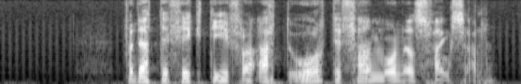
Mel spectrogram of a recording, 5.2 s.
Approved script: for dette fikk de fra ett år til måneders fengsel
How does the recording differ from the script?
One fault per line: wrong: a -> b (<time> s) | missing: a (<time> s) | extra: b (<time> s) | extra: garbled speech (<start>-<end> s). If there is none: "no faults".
extra: fem (3.5 s)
